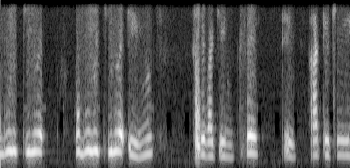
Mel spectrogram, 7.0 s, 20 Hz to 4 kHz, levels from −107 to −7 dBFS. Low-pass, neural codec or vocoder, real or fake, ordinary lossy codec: 3.6 kHz; none; real; none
